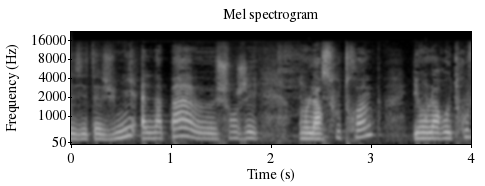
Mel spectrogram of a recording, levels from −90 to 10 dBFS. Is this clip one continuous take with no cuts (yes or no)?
no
